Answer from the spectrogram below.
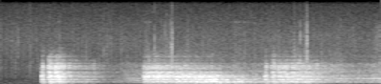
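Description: Bomber planes flying over, a heavy, droning roar that surges in abruptly, eases briefly, then swells again and holds steady, loud and rumbling with no voices.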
